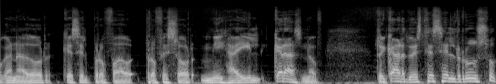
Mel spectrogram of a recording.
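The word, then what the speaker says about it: Mijaíl Krasnov: krasnov Buenos días Hola Buenos días Cómo se pronuncia su su nombre y su apellido Eh mijail krasnov krasnov sí señor profesor krasnov Hace cuánto llegó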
